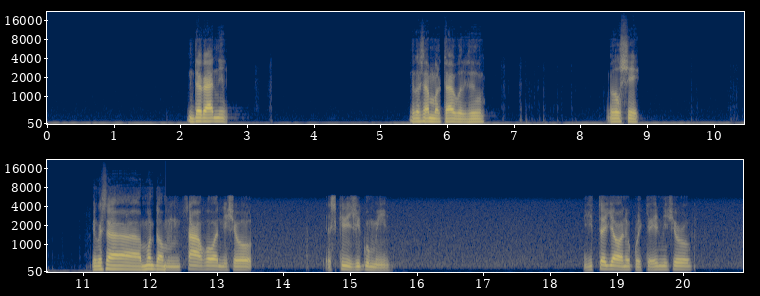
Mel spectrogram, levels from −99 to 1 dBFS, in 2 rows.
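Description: From 12.22 s to the end, the speech abruptly turns duller, with nothing above 5.7 kHz, a faint new background noise and no gap or jump in level. This most likely marks the input switched to a poorer device, one with a narrower band.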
